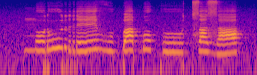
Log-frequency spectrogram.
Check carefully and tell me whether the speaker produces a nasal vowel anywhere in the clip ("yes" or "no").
no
